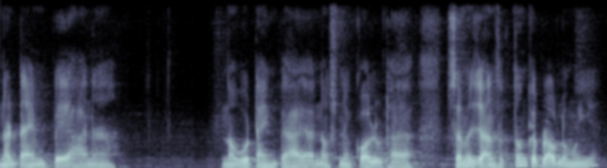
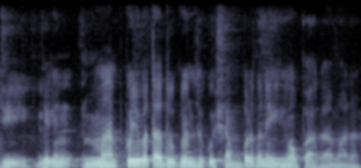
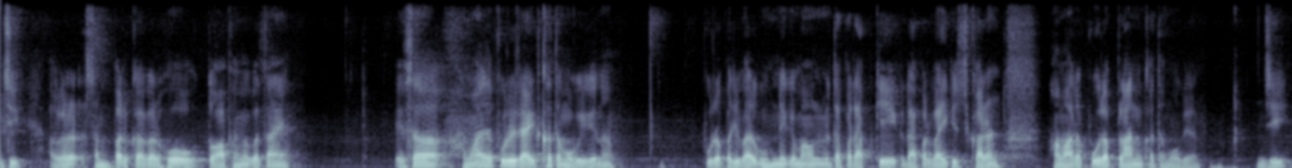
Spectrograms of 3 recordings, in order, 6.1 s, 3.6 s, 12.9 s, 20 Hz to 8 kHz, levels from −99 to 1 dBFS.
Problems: none marked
